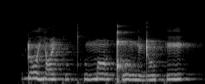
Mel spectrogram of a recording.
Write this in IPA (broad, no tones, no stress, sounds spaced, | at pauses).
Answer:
ɖ ɔ j ɑ i̯ k u kʷʰ ɘ m ɔ̃ ǃʼ o ŋ ẽ ɖ ɔ̃ u̯ k ẽ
